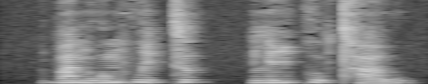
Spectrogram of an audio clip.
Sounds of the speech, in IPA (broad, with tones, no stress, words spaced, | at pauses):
ba˧nwo˦˥mkwi˦˥t̚sɯ˥˩k̚ | liː˦˥ku˦˥ʔtʰa˩˦w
